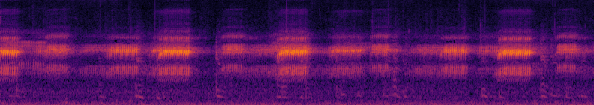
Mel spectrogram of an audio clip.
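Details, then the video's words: Male gray tree frogs (Hyla versicolor) give loud, musical, bird-like mating trills, each about a second long and repeated in quick succession. "Grey Tree Frogs: How To Identify Their Mating Calls & Sounds!"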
